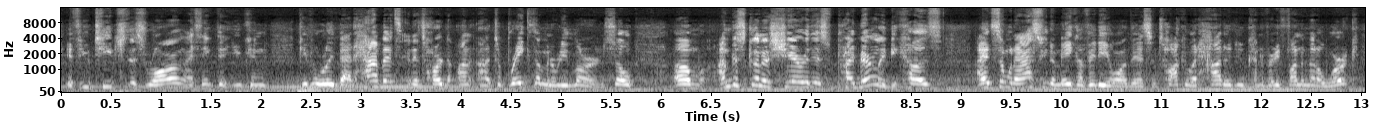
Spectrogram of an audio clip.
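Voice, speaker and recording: Congested from a cold, a sword-fighting instructor speaks fast and earnestly in a fairly high voice during a casual lesson on a lawn, stumbling into fillers and restarts. A tripod camera several steps off records him, with heavy outdoor noise in the background.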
